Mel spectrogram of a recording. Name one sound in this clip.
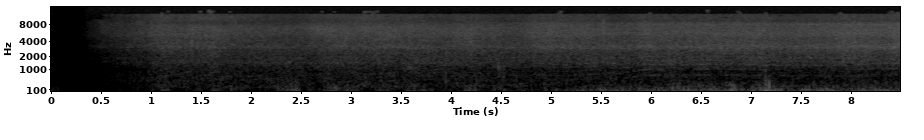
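Skis swish softly over snow.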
